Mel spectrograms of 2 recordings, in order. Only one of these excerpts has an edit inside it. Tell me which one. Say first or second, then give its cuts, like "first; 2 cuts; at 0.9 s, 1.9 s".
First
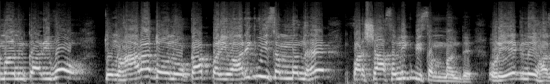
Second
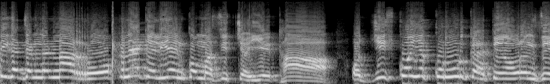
second; 1 cut; at 3.4 s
